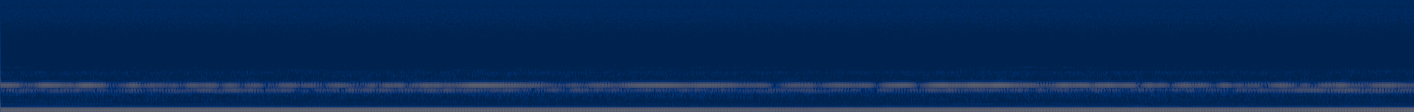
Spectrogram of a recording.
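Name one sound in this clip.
A synthesizer drones with a deep, steady hum and a soft high tone.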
